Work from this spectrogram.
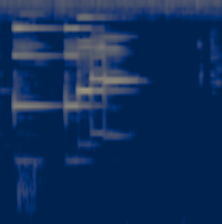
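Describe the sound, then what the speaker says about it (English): A phone rings with two bright electronic chime tones in quick succession, clear and close in a quiet room, followed by a brief soft handling noise, with no talking. "Of course my phone would ring."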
